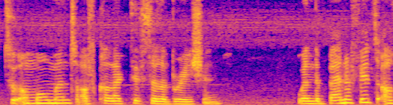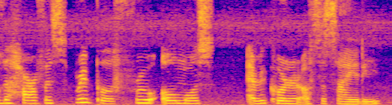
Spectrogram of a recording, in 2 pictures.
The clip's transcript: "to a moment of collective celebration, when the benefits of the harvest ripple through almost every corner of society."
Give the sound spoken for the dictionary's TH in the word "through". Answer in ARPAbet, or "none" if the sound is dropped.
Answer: F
